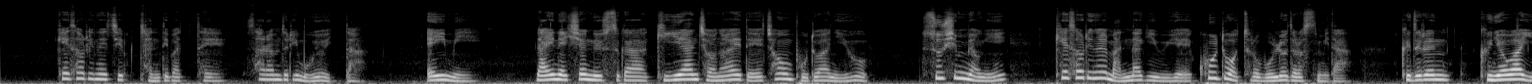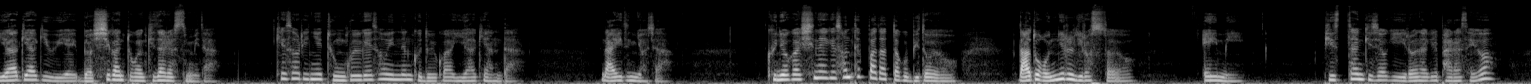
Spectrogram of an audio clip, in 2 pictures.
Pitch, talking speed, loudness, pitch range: 180 Hz, 305 characters per minute, -19 LUFS, 155-220 Hz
